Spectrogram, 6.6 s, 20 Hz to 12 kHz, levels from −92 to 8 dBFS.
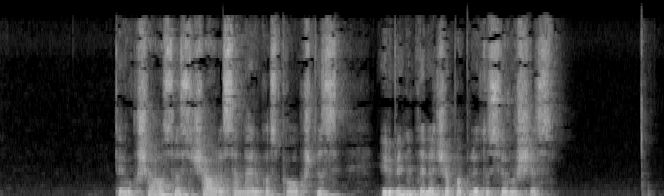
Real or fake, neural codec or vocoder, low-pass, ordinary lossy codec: real; none; 10.8 kHz; AAC, 32 kbps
